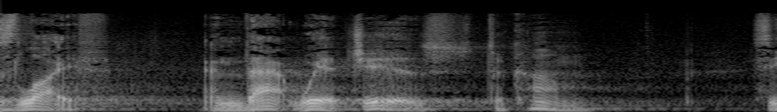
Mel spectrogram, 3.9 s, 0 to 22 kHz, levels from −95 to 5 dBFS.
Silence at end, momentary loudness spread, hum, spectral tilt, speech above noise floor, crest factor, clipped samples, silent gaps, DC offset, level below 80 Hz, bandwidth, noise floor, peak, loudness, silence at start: 0 s; 20 LU; none; -5 dB/octave; 31 dB; 22 dB; under 0.1%; none; under 0.1%; -52 dBFS; 13.5 kHz; -62 dBFS; -12 dBFS; -32 LUFS; 0 s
